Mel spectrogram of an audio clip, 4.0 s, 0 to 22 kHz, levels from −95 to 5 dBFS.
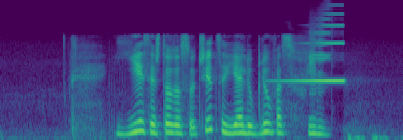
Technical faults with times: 2.65-3.47 loudspeaker feedback squeal

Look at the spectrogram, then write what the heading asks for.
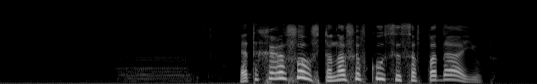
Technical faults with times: none

